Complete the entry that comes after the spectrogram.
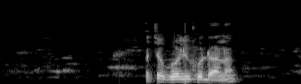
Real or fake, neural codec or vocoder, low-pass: real; none; 7.2 kHz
